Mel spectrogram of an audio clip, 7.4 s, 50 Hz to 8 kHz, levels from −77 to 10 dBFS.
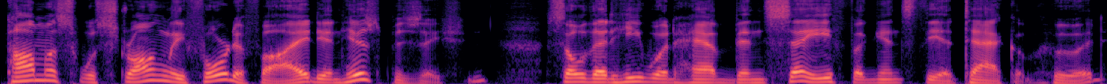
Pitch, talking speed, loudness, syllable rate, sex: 125 Hz, 155 wpm, -17 LUFS, 4.2 syllables/s, male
